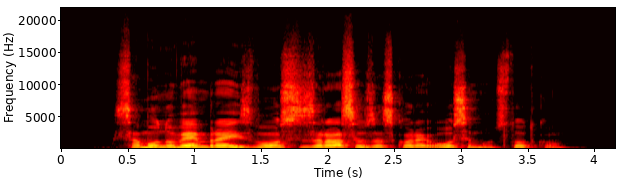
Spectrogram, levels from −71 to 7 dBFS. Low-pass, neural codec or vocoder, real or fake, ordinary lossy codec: none; none; real; none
